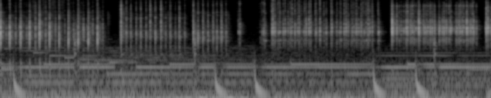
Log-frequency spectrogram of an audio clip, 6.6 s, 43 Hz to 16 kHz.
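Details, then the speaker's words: Vertex Arc60 plateless keyboard, JWK Magic Girl switches lubed with Krytox 205g0, 56g springs, TX films, GMK Triumph Adler keycaps; crisp even keystroke clicks with no ping or hollow ring: normal switch sound. "but it's really not that bad [Music] I think the sound of the typing itself will probably mask anything like that so it seems pretty good"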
